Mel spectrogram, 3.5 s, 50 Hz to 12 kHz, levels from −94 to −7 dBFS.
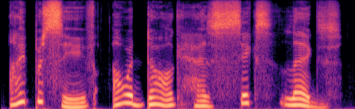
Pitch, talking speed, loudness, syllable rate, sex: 180 Hz, 120 wpm, -20 LUFS, 2.9 syllables/s, male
